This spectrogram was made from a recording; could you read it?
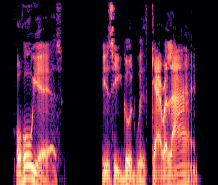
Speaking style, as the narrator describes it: His laugh boomed out again at her blush

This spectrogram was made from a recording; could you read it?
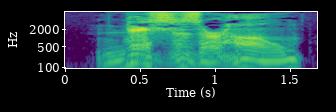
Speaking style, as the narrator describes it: Willis growled

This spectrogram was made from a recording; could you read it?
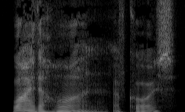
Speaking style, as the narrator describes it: she said calmly

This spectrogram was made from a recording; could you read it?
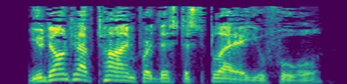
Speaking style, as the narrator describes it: he said in a severe tone

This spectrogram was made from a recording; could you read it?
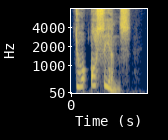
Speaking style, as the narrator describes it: he cried, appalled

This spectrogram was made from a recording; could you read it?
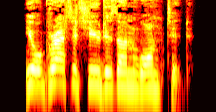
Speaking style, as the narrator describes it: Castile snapped

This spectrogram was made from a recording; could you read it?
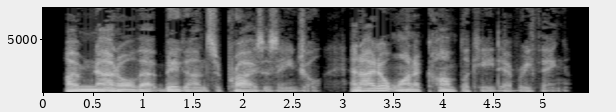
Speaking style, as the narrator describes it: he said quietly

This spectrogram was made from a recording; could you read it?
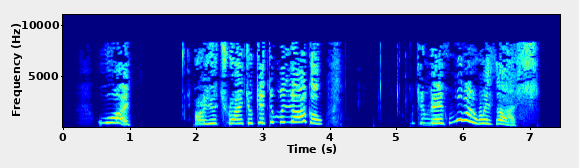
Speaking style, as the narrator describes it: she asked in her squeaky, annoying voice

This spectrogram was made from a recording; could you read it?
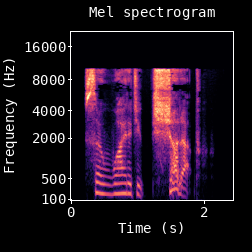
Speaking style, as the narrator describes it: she hissed

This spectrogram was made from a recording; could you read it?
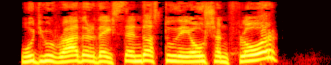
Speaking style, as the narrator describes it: Lito yelled

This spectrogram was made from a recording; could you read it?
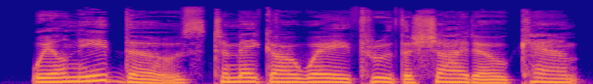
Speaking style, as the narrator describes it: Fael said gently

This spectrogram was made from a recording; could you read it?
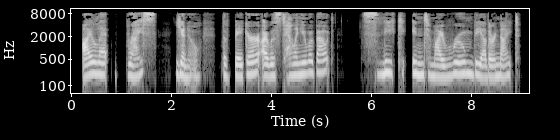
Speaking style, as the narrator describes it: she whispered

